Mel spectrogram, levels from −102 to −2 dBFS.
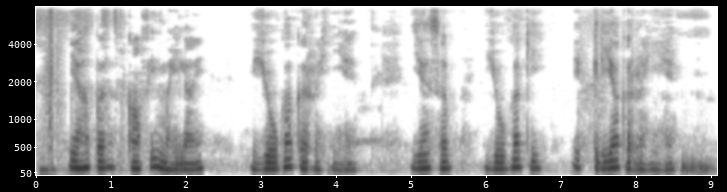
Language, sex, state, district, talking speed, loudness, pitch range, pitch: Hindi, male, Uttar Pradesh, Jyotiba Phule Nagar, 110 wpm, -34 LUFS, 110-130 Hz, 120 Hz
